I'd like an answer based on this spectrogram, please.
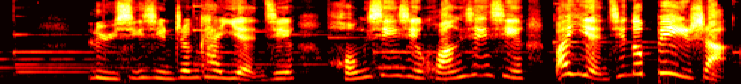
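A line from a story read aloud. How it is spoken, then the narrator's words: Loud clamor. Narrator (Chinese): 汽车们大声嚷嚷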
